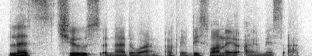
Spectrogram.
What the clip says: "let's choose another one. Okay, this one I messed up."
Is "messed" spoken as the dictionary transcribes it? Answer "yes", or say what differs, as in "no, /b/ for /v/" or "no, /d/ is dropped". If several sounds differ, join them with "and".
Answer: no, /t/ is dropped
